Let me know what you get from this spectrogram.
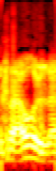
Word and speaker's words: Raúl: Like my name, for example. I recently worked with somebody who I was introduced to, and I said, hi, I'm Raul. And he was like, oh, I will not pronounce that. And I was like, okay. – What? Two syllables?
